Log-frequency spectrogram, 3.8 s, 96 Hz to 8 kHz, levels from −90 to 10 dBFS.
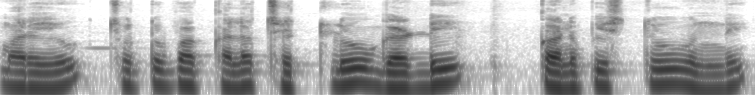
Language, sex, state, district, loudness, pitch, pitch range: Telugu, male, Telangana, Adilabad, -19 LUFS, 150 Hz, 140-160 Hz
